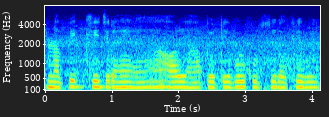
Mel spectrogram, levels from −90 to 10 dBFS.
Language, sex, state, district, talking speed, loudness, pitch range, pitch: Hindi, female, Bihar, Sitamarhi, 190 wpm, -27 LUFS, 185-195 Hz, 190 Hz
